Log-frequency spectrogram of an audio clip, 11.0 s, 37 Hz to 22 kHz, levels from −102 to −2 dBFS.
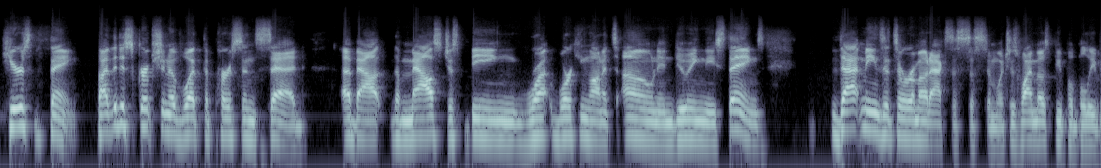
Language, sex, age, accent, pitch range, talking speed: English, male, 30-49, American, 105-135 Hz, 200 wpm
